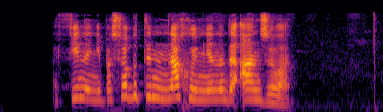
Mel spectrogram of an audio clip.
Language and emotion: Russian, angry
